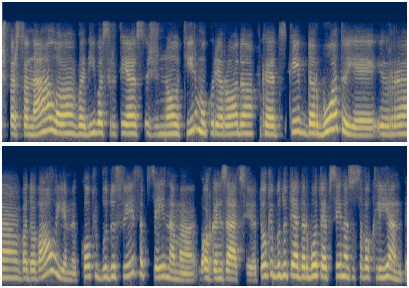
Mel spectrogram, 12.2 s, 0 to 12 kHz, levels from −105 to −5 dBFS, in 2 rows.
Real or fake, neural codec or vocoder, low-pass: real; none; 7.2 kHz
